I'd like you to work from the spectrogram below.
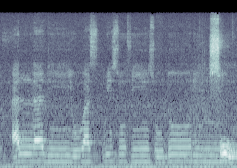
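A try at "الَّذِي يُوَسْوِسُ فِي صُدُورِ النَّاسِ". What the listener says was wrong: Shotnya saja ya, kurang tebal. Nah, su pertama dengan su kedua harus beda ya. Yang tipis coba su. Yang tebal su. Beda ya. Su tebal. Nah, tapi sama-sama ya, karena sama-sama huruf yang punya sifat sofir ya. Sofir itu desis, suara yang tajam.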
